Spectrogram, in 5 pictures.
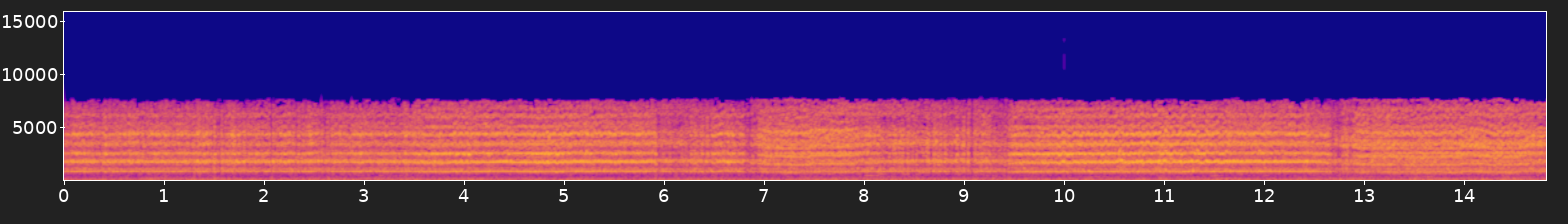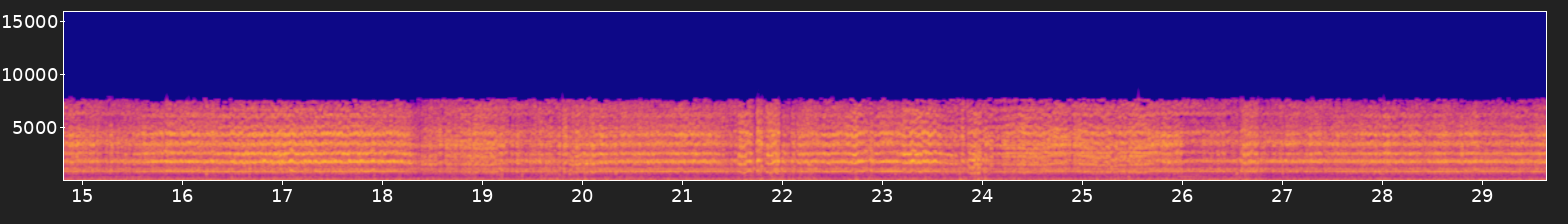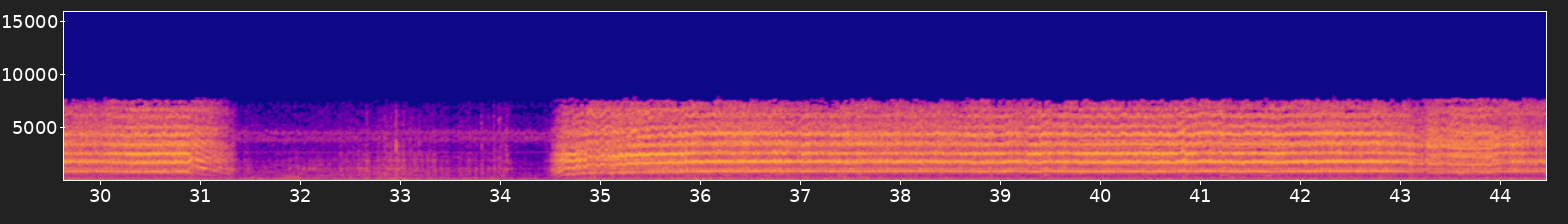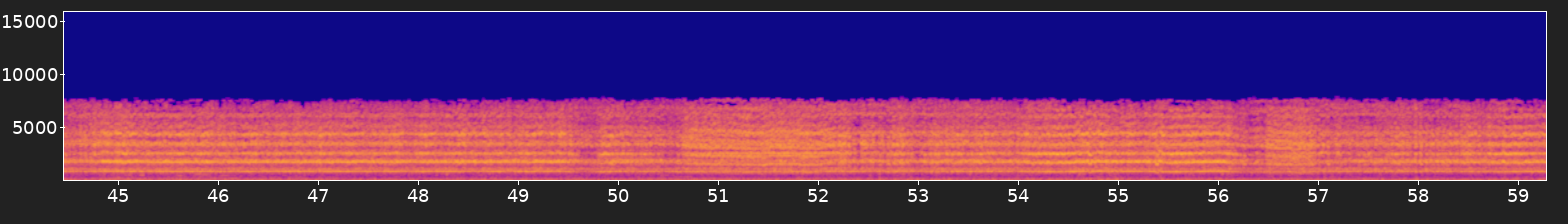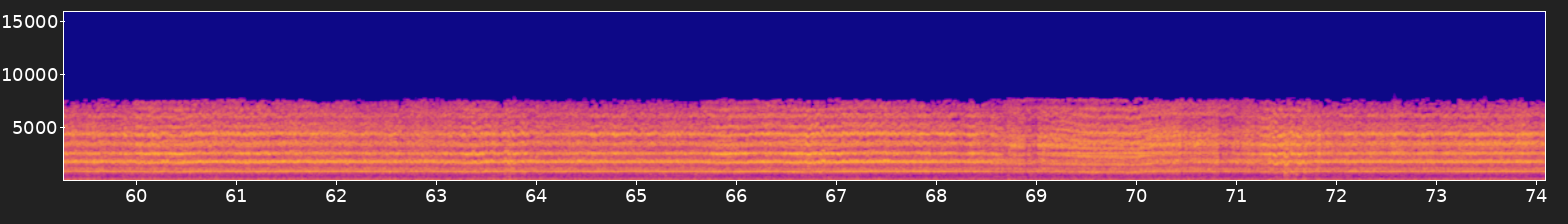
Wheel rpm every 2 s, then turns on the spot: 240, 230, 230, 220, 220, 220, 220, 230, 220, 220, 230, 230, 220, 230, 230, 70, 20, 190, 230, 220, 230, 220, 230, 230, 230, 220, 230, 220, 230, 230, 230, 230, 230, 230, 220, 230, 230.
30-32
